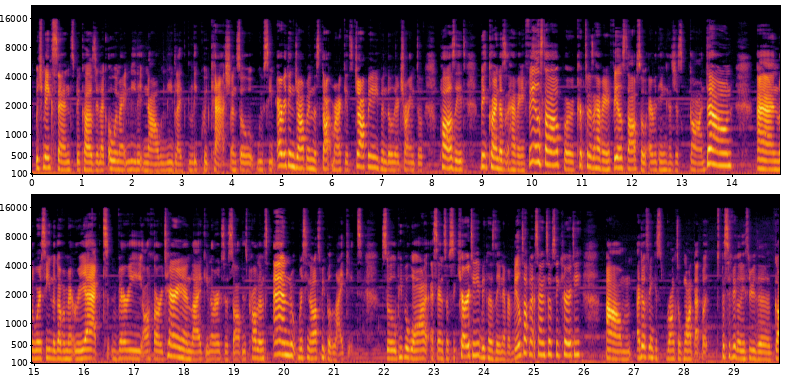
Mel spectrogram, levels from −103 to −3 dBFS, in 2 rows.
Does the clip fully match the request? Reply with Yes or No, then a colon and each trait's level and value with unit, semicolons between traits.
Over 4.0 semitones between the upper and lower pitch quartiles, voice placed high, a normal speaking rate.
No: average, 4.7 semitones; high, 195 Hz; fast, 215 wpm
